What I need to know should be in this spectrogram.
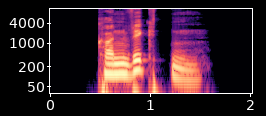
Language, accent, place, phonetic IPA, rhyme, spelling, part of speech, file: German, Germany, Berlin, [kɔnˈvɪktn̩], -ɪktn̩, Konvikten, noun, De-Konvikten.ogg
- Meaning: dative plural of Konvikt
